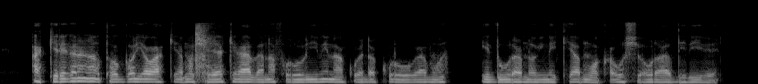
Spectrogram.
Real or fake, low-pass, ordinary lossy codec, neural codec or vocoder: fake; 7.2 kHz; none; codec, 16 kHz, 2 kbps, FunCodec, trained on LibriTTS, 25 frames a second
